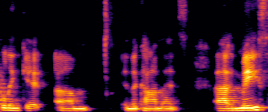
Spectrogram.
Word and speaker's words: Myss: And there's this Caroline Mace. I'll like link it in the comments. Mace is spelled Myss.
